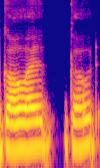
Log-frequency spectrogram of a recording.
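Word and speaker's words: Goade: picture books from middle grade or Michaela go is that is that how you pronounce go.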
